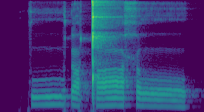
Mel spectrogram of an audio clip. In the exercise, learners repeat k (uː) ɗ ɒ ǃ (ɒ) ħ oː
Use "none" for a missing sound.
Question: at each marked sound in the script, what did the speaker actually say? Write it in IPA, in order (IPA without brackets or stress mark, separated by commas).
uː, ɒː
